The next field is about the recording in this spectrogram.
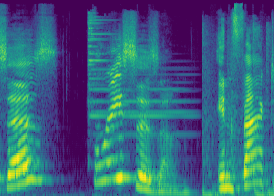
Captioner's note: bell dings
